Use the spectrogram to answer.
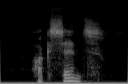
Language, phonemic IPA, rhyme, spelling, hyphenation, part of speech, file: Dutch, /ɑkˈsɛnt/, -ɛnt, accent, ac‧cent, noun, Nl-accent.ogg
- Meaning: 1. accent (distinctive pronunciation of a language; phonetic and phonological aspects of a lect) 2. a notably deviant or disprivileged pronunciation of a language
